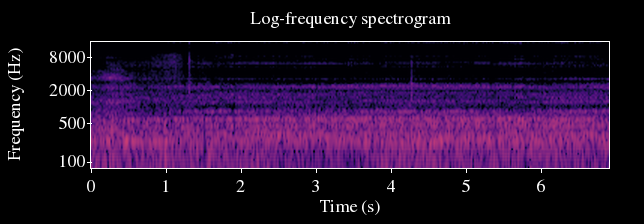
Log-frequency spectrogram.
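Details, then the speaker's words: BMW 5 Series F10, parked and locked: the electric steering rack starts a steady low hum some time after opening or locking, draining the battery; the fault is believed to be in the wiring. "Вот вот такая вот проблема получается BMW F10 электрорейка получается при открытии или при закрытие машины через какое-то время начинает гудеть рейка"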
